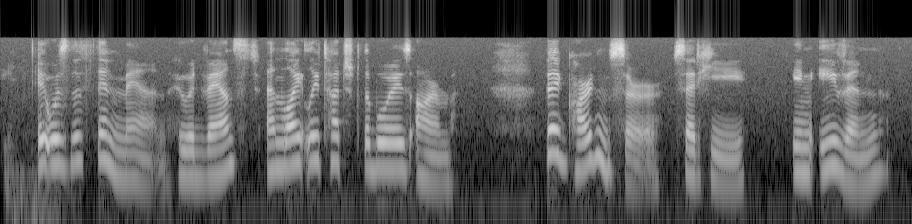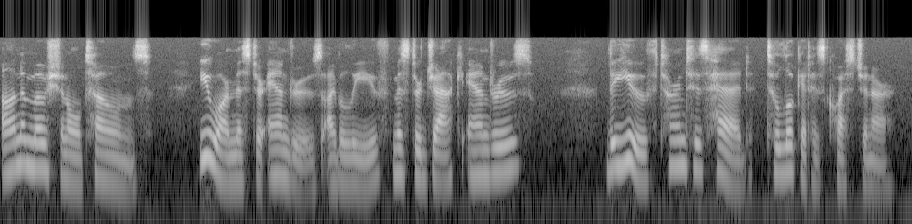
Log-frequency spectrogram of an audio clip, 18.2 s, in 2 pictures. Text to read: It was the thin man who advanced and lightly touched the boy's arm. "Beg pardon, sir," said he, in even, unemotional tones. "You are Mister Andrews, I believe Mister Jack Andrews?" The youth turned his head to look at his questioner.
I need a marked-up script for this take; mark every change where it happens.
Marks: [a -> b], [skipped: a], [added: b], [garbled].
It was the thin man who advanced and lightly touched the boy's arm. "Beg pardon, sir," said he, in even, unemotional tones. "You are Mister Andrews, I believe Mister Jack Andrews?" The youth turned his head to look at his questioner.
